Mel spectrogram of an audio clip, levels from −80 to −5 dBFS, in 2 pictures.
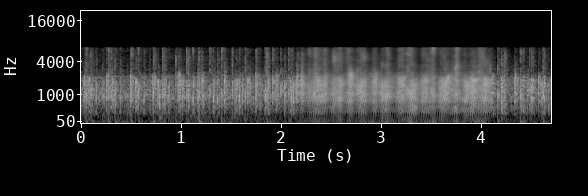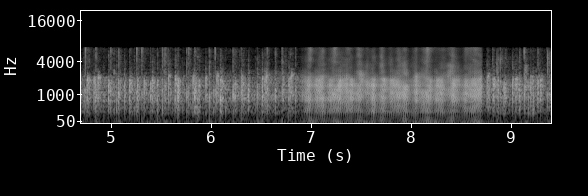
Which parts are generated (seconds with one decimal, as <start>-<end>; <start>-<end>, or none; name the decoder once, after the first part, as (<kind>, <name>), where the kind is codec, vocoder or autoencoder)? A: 2.2-4.1 (vocoder, Vocos); 6.9-8.7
